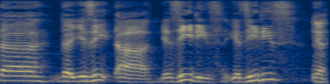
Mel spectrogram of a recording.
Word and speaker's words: Yazidis: my you got the the ya uh yazidis yazidis I'm pronouncing it right yes where I did some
